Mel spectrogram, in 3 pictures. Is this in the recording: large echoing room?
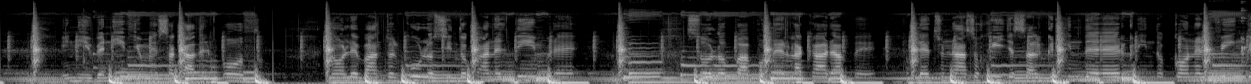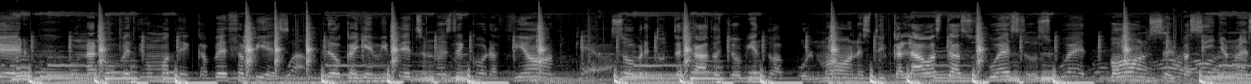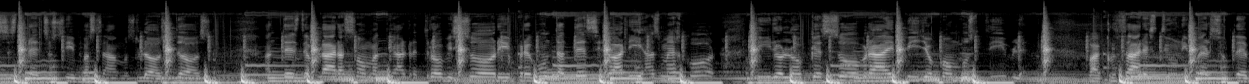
no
